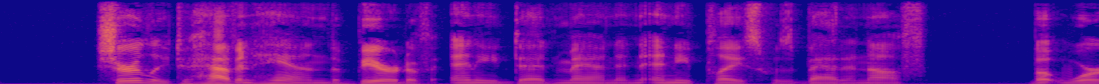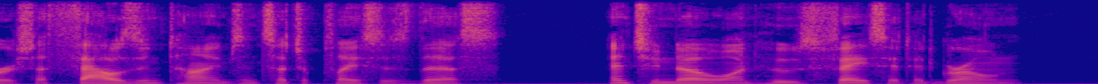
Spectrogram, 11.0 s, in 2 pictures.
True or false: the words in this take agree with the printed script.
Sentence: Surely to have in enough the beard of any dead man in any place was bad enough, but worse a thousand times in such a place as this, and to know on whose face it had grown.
false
